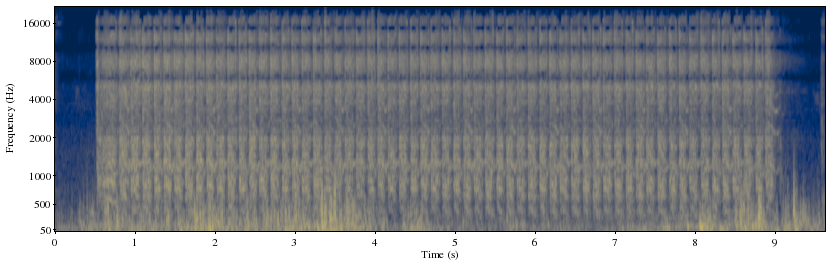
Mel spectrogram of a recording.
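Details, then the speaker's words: Mercury 75hp four-stroke outboard after reassembly, plug leads off: steady fast starter churning with rhythmic compression pulses for about eight seconds, no firing; cranks but won't start. "Let's see if she fires. That'll be a no then."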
